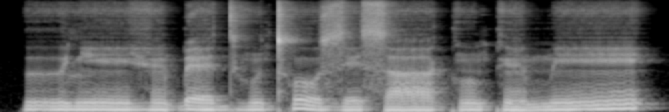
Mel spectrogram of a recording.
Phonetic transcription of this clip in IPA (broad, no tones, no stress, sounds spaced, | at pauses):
ɯː lʲ ẽː ɦ ɛ̃ ɓ ɛ dʱ ũ tʰ o z e s aː k õ k ɛ̃ m ẽː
